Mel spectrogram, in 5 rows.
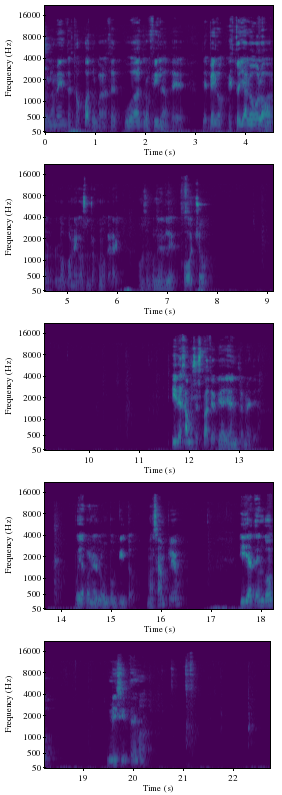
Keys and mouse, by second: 5.7-9.7 drag, 7.3 Return, 9.7-14.2 middle drag, 10.5 alt+q, 14.2-21.9 shift+drag, 20.5 0, 21.9-22.7 ctrl+middle drag.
